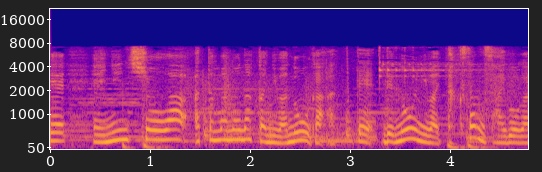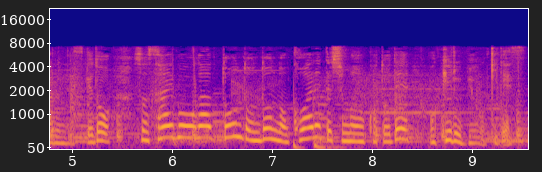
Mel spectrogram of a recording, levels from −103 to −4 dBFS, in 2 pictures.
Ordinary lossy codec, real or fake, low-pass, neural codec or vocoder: AAC, 48 kbps; real; 7.2 kHz; none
